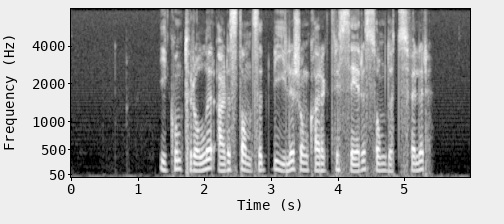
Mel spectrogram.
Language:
Norwegian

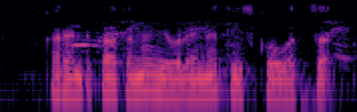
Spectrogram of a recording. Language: Telugu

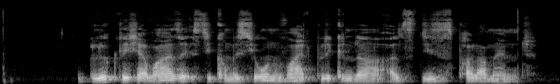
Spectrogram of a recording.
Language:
German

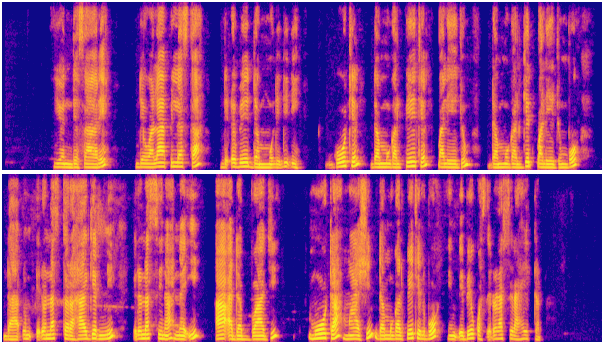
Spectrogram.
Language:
Fula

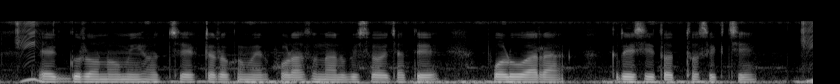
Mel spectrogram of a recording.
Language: Bangla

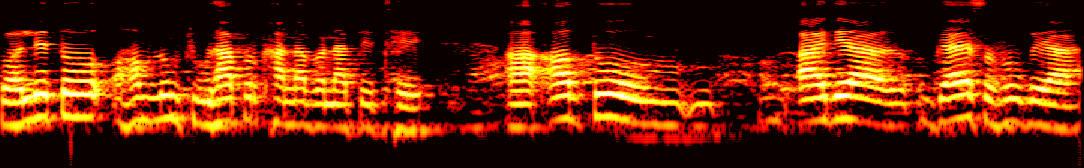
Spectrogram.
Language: Hindi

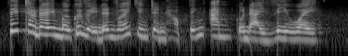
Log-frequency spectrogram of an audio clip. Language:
Vietnamese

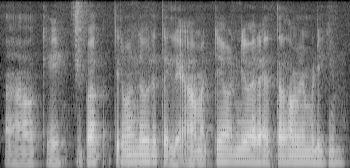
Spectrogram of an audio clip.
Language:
Malayalam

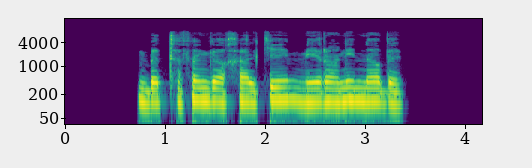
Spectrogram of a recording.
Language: Kurdish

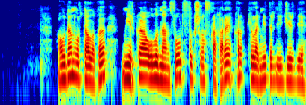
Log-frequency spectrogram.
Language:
Kazakh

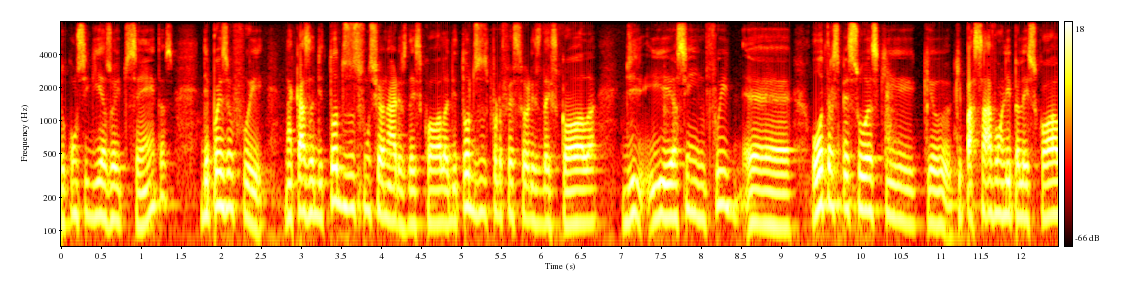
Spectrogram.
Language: Portuguese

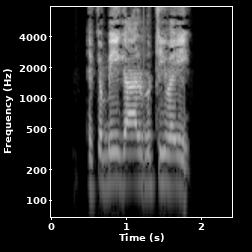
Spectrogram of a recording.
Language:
Sindhi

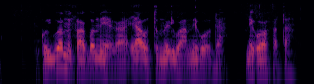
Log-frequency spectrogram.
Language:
Kikuyu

